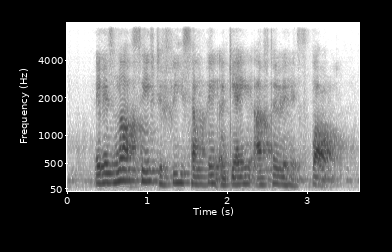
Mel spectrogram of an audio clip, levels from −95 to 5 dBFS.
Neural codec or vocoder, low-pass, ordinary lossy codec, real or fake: codec, 16 kHz, 2 kbps, FreqCodec, smaller model; 7.2 kHz; none; fake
